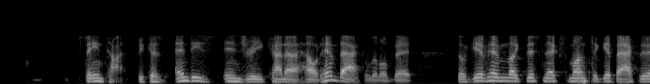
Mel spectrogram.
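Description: Speech carried over a G.726 ADPCM path, its band ending near 4 kHz in a way that fits 32 kbit/s coding. Just after "give him like this", from 5.78 to 5.94 s, bit errors on an ADPCM link, roughly one bit in a hundred, knock the decoder's step size and prediction off track, producing pops and a rough burst. The waveform shows spiky, uneven jumps in level, and the spectrogram shows brief broadband smears.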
